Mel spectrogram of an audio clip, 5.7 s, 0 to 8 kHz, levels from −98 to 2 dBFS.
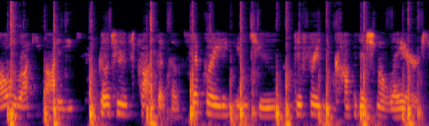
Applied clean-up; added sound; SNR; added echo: classical method WPE with log-MMSE.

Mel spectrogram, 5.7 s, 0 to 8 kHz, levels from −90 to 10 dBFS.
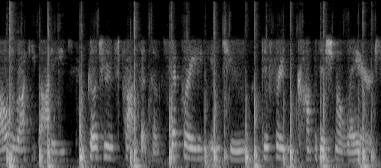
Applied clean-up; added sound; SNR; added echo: none; Walk, footsteps; 0 dB; reverberation time 0.2 s.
